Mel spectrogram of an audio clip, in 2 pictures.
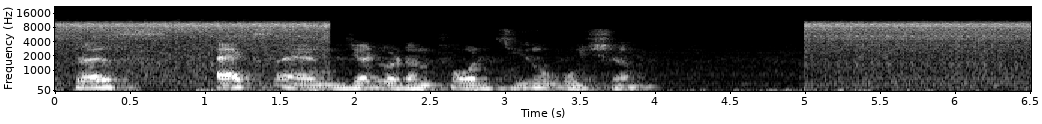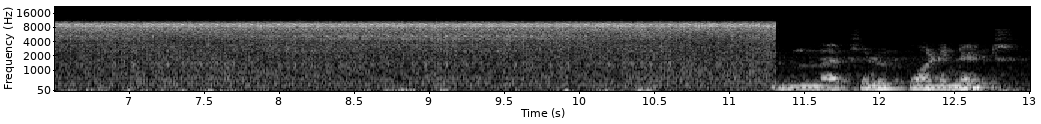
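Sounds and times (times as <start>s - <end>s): lathe machine hiss and ticking: 0.0s - 1.8s, 5.0s - 11.3s.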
